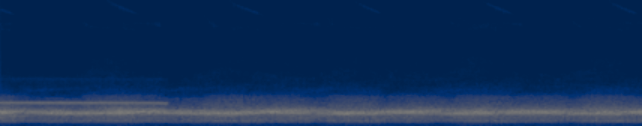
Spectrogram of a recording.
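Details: Frogs and toads at night in Mexican amphibian habitat: a dense, unbroken mid-pitched croaking chorus that swells gently, with a thin steady higher tone during the first two seconds that then stops.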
